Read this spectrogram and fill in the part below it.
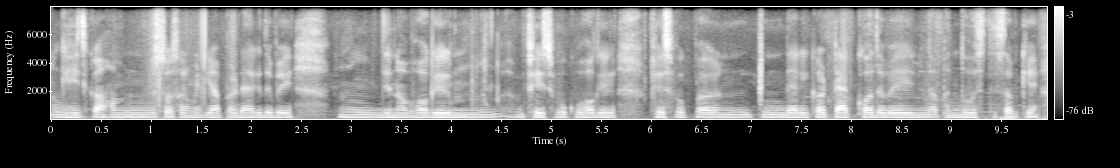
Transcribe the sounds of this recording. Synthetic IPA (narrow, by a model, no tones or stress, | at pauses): ɡʱiːd͡ʒkaɦɐmsoːʃəlmiːɖijapɐɾɖɛːkʰd̪ebʱɐi | d͡ʒɪnabʱɔːɡe | pʰeːsbʊkbʱɔːɡepʰeːsbʊkpɐɾɖɛːɾekaʈɛːkːɔd̪ebʱɐiɐpnd̪oːst̪sɐbke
